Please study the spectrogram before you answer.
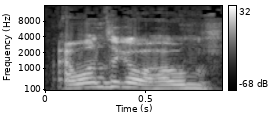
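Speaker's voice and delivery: put-on child's whine. A narrator's reading. Becky asking her brother to take her home, whining. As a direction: plead like a little sister who's had enough. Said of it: "Becky's voice raised to a whine".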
